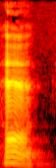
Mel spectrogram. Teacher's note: okuyalım Mahreç yeri neresi bu H harfinin boğazımızın boğazımız diyelim şurası boğazımızın göğüse bitiştiği en alt kısmından çıkıyor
